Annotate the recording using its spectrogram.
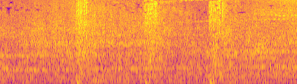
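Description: A gun fires sharp single shots.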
